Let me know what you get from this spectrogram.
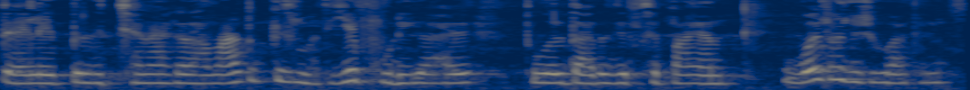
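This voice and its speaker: A fretful cartoon village wife with a piercingly high voice and an Awadhi accent. She complains and scolds in wailing exclamations, like a put-upon mother in a rustic comedy. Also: steady tone, fairly quick, a little mellow. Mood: angry scolding.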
